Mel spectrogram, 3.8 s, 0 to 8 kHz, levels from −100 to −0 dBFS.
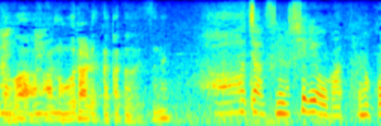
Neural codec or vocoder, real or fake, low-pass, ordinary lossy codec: none; real; none; none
